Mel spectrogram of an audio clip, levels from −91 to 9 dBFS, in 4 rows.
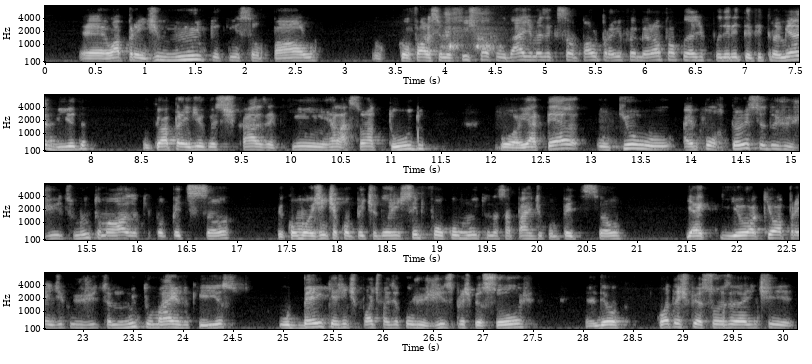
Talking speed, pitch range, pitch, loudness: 215 wpm, 145-170 Hz, 155 Hz, -19 LUFS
